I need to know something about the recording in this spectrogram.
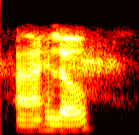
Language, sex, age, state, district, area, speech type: Urdu, male, 18-30, Bihar, Saharsa, rural, conversation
